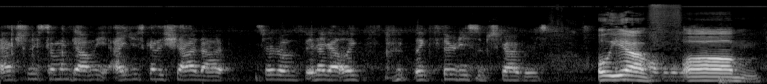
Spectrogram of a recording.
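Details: Young speaker in conversation; normal voice.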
